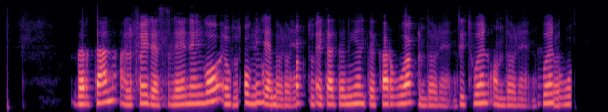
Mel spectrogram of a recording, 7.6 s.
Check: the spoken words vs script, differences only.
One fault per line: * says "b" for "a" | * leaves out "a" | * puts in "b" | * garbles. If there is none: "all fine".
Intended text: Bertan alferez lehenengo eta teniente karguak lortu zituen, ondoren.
* garbles
* says "ondoren" for "lortu"
* garbles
